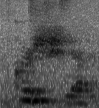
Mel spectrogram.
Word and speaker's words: Krishna: So a dot underneath the letter means stick the tongue up, pointed to the roof of the mouth. So this is pronounced Krishna. There's no I in this sound.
